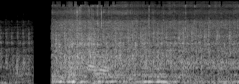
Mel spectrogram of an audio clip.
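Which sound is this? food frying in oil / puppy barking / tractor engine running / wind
tractor engine running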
